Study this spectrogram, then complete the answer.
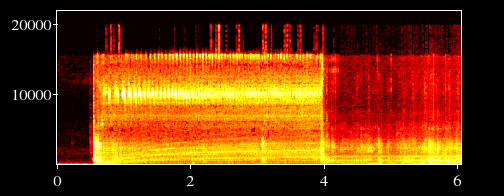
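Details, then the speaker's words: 103-year-old 1915 1/4hp Century Model RS motor on 1916 power hacksaw; spins up with rising hum, then quiet steady whir with faint clicks as governor kicks in; runs smooth, normal. "Real quiet motor. 103 years old. Smooth as can be."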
